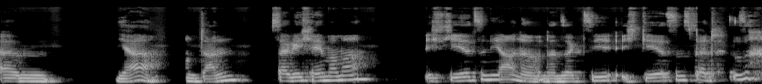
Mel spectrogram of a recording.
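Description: This woman's voice is fairly low and has lively intonation. She talks at a fairly slow pace. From Bavaria, Bad Aibling. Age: 20s. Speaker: podcast co-host. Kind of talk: casual chat. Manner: halting, many fillers.

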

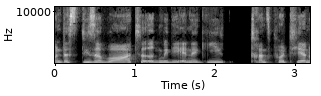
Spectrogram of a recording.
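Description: A woman's ordinary speaking voice at medium pitch, fairly quick pace, quiet background. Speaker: author and meditation teacher. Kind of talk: interview.

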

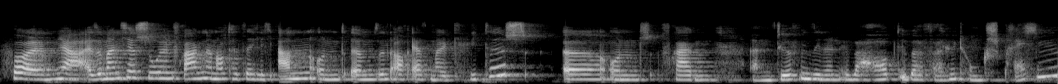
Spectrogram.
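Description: The intonation stays fairly even. Noticeable background noise and audible room echo surround the voice. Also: woman, fairly high pitch for a woman, fairly slow pace, very even loudness. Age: 30s. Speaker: sex educator. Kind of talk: casual interview.

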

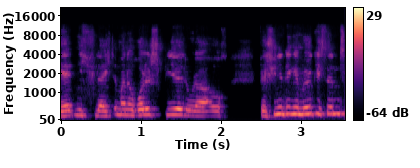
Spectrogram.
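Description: This man speaks at a very fast pace in a high pitch, with fairly even intonation. His tone is dark and mellow. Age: 30s. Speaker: sports scientist. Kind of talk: interview.

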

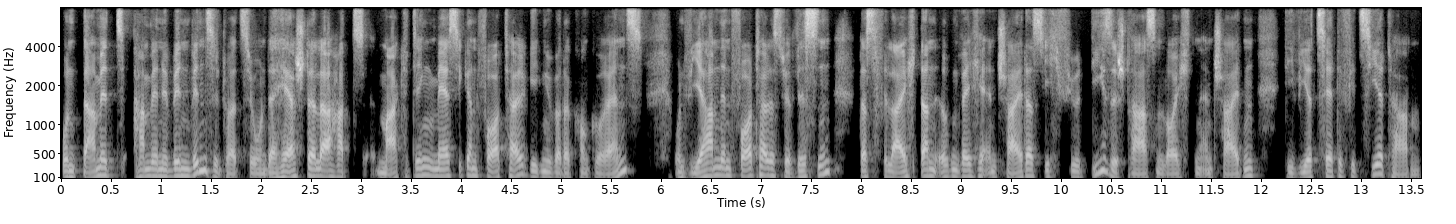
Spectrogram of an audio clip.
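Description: A man with a fairly low pitch and a somewhat breathy voice speaks at a fairly quick pace with lively intonation and very even loudness, recorded with a dry, close sound and no echo. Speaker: nonprofit environmental organization founder. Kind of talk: podcast interview.

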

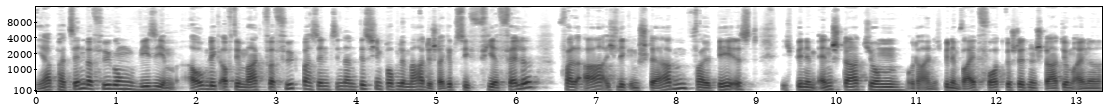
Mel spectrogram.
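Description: Here a man speaks with a dark, mellow tone at a medium pitch. His intonation is lively and his pace moderate. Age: 60s. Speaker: palliative care doctor. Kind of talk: interview. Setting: phone call.

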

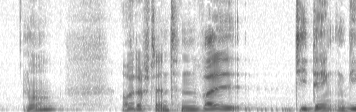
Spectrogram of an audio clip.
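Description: A man speaks fairly slowly at medium pitch, with noticeable background noise around him. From Germany, Hesse (Marburg). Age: 30s. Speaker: boating school founder, former wakeboard champion. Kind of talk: casual interview.

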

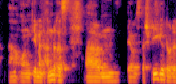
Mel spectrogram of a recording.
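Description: This man's voice sits fairly low and sounds somewhat breathy. His intonation stays fairly even. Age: 30s. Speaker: self-management consultant and coach. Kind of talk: casual conversation. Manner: halting, many fillers and repeated words.

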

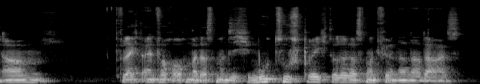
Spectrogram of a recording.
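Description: With ordinary pitch variation, a man talks at a medium speed. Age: 40s. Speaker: prison inmate. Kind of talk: interview. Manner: halting.

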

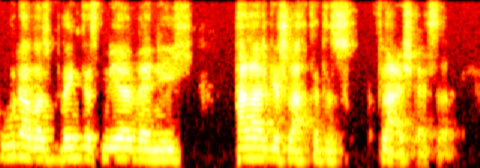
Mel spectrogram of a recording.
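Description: A man talks in a plain, everyday voice at a fairly high pitch. His pace is moderate. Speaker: business coach. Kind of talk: casual interview.

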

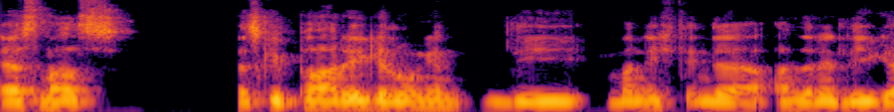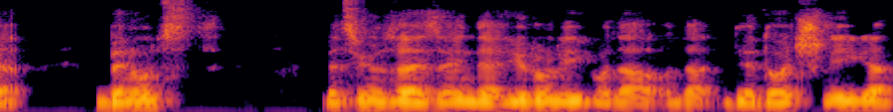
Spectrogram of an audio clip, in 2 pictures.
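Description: A male voice pitched fairly low, with monotone, flat intonation. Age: 30s. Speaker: professional basketball player. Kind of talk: interview. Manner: halting.

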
